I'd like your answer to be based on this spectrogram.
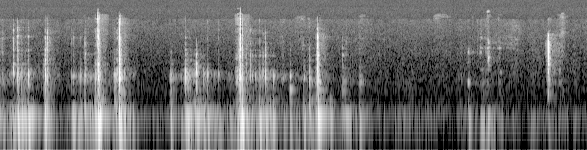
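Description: Long black nails tap and scratch a small, clear, ridged plastic water bottle with water inside, then tip it upright. Quiet, crisp clicking taps with a soft low body and bright edges mix with light scratching, each sound dying away almost at once. The clip ends with sparser, fainter taps and one last sharp click.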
